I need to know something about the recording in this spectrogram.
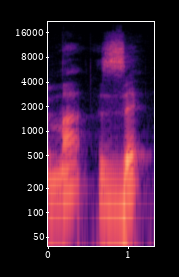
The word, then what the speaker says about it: Maserati: For instance, the word zoo has exactly the same sound. So Maserati.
